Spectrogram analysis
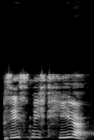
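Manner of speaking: hohe, verzweifelte Mädchenstimme; aufgelöste Meerjungfrau. A narrator's reading. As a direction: junge Meerjungfrau, den Tränen nahe, sprich hoch. Leilani's high mermaid voice. (hohe Stimme einer verzweifelten jungen Meerjungfrau)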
